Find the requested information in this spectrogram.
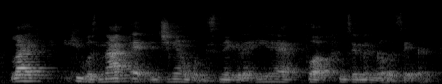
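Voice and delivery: normal talking voice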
